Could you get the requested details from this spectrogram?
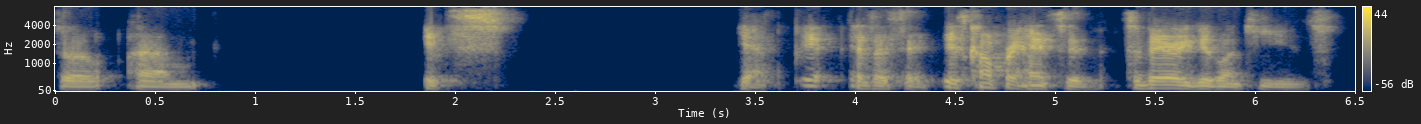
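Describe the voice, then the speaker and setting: An Australian man gives a webinar talk over a video call mic, his voice sitting fairly low. He speaks casually and loosely, filling pauses with ums and uhs. The audio is dull and lo-fi. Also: fairly bright tone, breathy edge. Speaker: webinar presenter. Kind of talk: relaxed webinar talk with slides.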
